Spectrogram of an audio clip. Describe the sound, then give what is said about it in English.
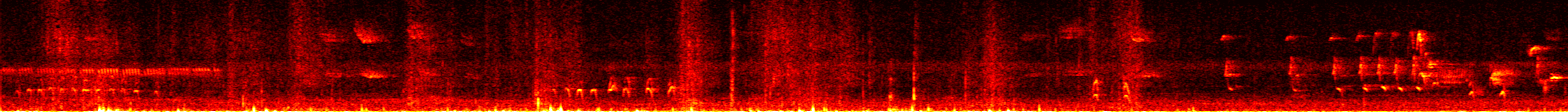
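Quiet, rambling American robin practice song in the fall, with soft, scattered warbled phrases, heard over crunching footsteps and light outdoor rustling. “Well, there's a robin singing a little bit. Bit of practice song.”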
